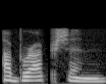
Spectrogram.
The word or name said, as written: abruption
